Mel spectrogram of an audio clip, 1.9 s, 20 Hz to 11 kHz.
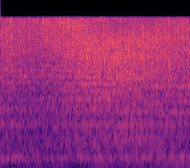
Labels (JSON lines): {"label": "anthrophony, boat engine", "recorder": "SoundTrap 500"}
